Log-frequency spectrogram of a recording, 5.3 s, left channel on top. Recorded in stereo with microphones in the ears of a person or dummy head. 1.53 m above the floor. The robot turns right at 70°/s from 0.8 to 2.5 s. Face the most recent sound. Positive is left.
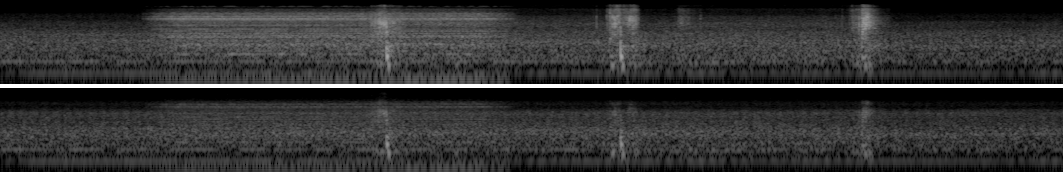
turn(degrees=75)  # may be behind; listen again after turning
